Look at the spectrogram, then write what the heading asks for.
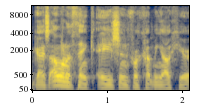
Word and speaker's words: Aesion: Alright guys, I want to thank AESION for coming out here, and yes, that is how you pronounce his name, so don't fucking say anything about this.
